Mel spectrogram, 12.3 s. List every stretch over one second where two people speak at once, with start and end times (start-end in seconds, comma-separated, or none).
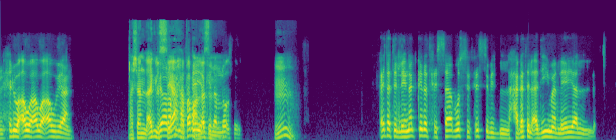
3.1-4.6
